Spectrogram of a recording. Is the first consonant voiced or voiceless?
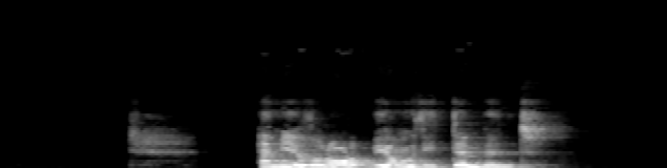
voiced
